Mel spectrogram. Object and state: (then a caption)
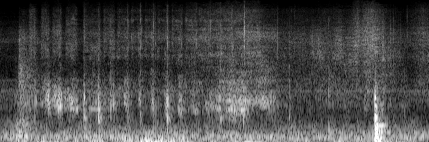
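Plastic laptop keyboard being scrubbed. A gloved hand scratches and rubs a cotton swab over the plastic keys of a laptop keyboard, making a steady, soft, low scraping hiss. Near the end the hand moves toward the palm rest, producing a single sharper knock before the rubbing fades.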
